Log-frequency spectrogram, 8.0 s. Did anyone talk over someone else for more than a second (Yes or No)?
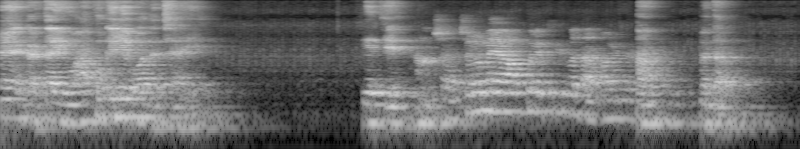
No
